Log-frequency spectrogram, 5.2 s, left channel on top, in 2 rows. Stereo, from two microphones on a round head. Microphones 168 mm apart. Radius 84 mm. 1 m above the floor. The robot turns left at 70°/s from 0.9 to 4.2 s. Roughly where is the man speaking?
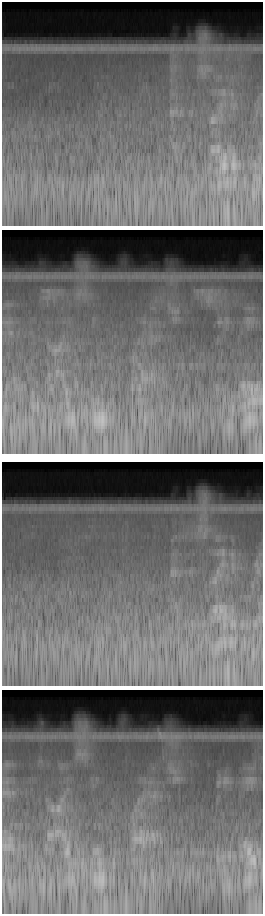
Ahead left.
